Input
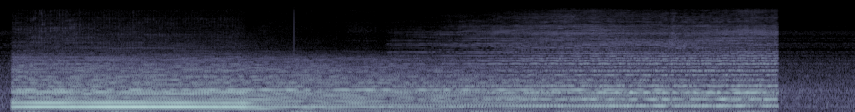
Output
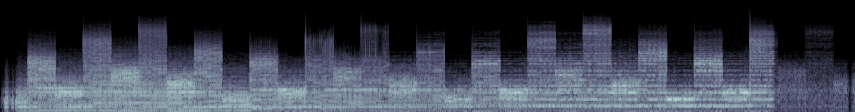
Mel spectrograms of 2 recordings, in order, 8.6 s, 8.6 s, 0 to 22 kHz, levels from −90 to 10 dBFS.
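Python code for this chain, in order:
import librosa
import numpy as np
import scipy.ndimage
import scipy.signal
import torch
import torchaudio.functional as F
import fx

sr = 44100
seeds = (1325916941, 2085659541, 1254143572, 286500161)

y = 10.0 ** (-19.5 / 20.0) * (np.abs((x / 10.0 ** (-19.5 / 20.0) + 3.0) % 4.0 - 2.0) - 1.0)
y = fx.granulator(y, sr, seeds[0], grain_ms=100.0, per_s=20.0, spray_ms=100.0, spread_st=0)
y = fx.filter_held_lowpass(y, sr, hz=3.6, low_hz=460.0, high_hz=7200.0)
y = y * librosa.db_to_amplitude(3.5)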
